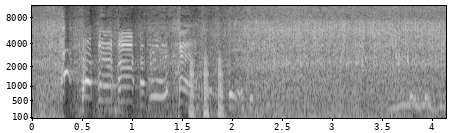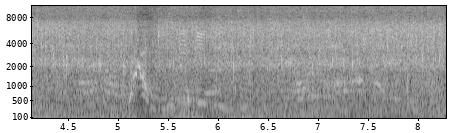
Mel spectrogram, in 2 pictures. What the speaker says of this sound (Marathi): इकडे पाऊस भरपूरच पडलेला आहे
